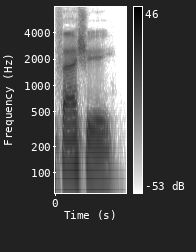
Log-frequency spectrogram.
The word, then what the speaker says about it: fasciae: A, N, O, E, are pronounced E, as in fasciae.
